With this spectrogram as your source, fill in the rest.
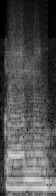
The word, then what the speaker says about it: column: On that lovely autumn, autumn नहीं होता, autumn, column, autumn.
